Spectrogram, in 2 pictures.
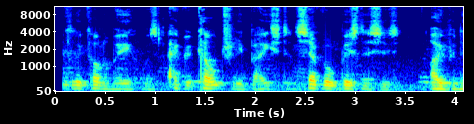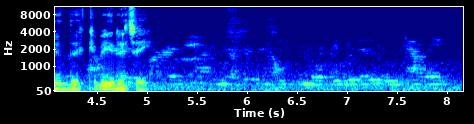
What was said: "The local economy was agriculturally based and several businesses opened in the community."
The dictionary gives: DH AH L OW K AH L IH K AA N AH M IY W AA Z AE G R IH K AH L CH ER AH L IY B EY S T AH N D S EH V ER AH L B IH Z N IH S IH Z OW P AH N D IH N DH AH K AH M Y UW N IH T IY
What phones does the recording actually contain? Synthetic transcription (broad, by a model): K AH L IH K AA N AH M IY W AA Z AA G R IH K AH L CH ER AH L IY B EY S T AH N S EH V ER AH L B IH Z N IH S IH Z OW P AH N IH N DH AH K AH M Y UW N IH T IY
